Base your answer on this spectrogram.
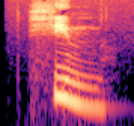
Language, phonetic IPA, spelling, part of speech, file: Russian, [fʲin], финн, noun, Ru-финн.ogg
- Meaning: Finn (male person from Finland)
